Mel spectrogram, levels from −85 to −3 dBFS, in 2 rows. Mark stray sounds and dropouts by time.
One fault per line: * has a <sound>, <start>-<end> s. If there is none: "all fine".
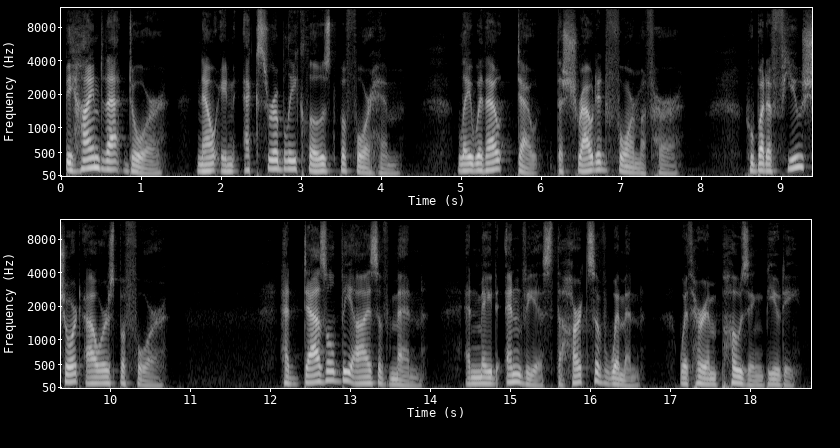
all fine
